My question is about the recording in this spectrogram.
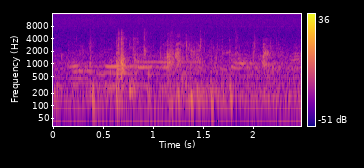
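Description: Hoofbeats of a horse cantering on turf, a run of irregular thuds, with voices of spectators in the background.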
